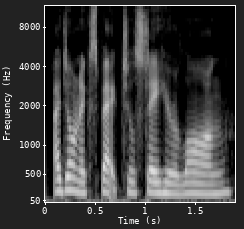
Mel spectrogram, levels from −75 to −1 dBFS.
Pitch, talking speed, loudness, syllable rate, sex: 185 Hz, 220 wpm, -17 LUFS, 5.2 syllables/s, female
